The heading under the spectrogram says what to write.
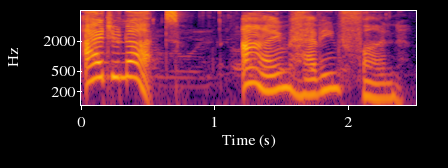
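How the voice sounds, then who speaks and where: Casting: bossy teenage girl, high voice with big swings, insistent, for scripted audio drama. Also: wildly swooping pitch, slow pace, full character voice. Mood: indignant. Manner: driven, insistent. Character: fiercely competitive, bossy high-school girl team captain.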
